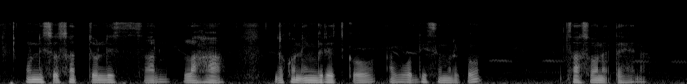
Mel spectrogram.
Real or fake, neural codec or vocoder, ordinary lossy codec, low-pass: real; none; none; 7.2 kHz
